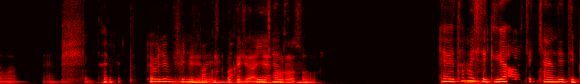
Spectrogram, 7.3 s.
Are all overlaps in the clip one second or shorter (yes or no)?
no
